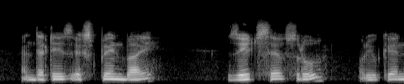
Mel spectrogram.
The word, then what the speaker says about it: Zaitsev: It is pronounced as Zaitsev.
